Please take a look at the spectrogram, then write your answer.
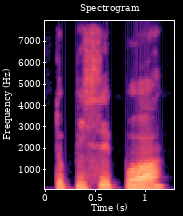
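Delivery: ordinary delivery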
